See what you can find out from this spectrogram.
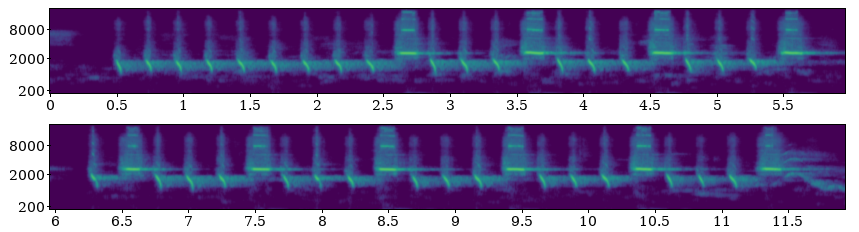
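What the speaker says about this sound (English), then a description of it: "now listen to the bird call" A recorded bird call played back for a school wildlife session: rapid series of bright, repeated whistled chirps in quick bursts with occasional higher squawky notes, loud and close, with a brief pause midway and no talking.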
